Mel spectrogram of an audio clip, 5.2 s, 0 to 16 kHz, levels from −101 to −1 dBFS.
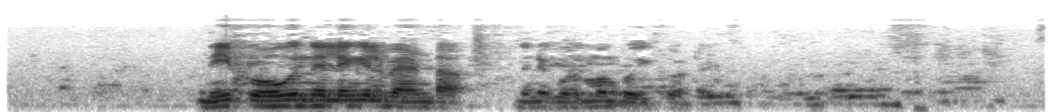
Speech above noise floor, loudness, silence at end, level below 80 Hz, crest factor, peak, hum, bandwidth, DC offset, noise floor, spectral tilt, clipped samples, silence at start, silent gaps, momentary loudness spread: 33 dB; -18 LUFS; 0.4 s; -62 dBFS; 18 dB; -2 dBFS; none; 7.6 kHz; under 0.1%; -52 dBFS; -7.5 dB/octave; under 0.1%; 0.3 s; none; 23 LU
